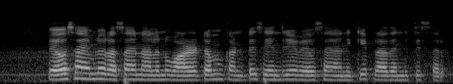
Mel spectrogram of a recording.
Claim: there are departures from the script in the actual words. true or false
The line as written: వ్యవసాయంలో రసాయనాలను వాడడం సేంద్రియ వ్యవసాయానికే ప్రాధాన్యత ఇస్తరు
true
